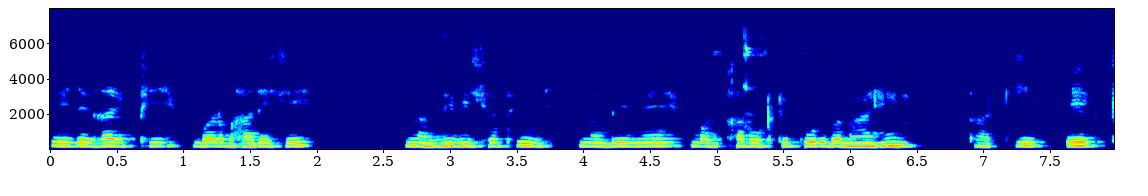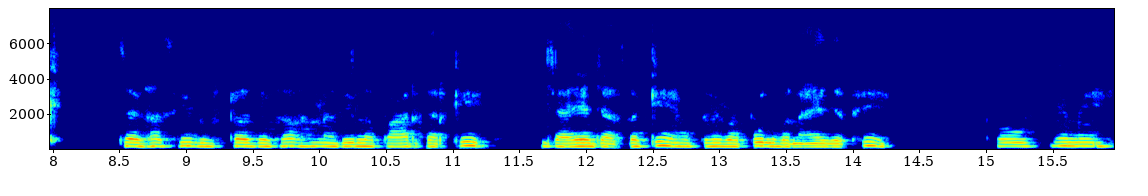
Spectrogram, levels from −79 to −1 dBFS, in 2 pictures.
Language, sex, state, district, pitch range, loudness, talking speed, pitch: Chhattisgarhi, female, Chhattisgarh, Jashpur, 185-205 Hz, -29 LUFS, 140 wpm, 195 Hz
